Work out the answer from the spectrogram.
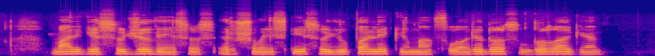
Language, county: Lithuanian, Šiauliai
